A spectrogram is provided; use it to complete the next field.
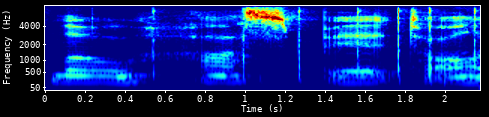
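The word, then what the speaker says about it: L'Hôpital: over infinity it's called l'hopital's rule low hospital it's french it's spelled like hospital and different classes teach that in calculus 1 versus calculus 2.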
